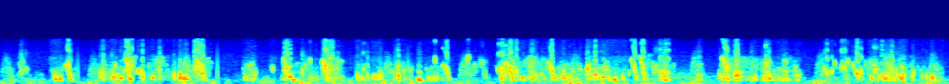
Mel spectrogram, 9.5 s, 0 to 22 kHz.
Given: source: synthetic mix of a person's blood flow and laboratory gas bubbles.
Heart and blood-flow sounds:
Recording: Doppler ultrasound of blood flow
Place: subclavian vein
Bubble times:
0.16-0.29 s: bubbles
0.49-0.77 s: bubbles
0.97-2.12 s: bubbles
2.42-2.57 s: bubbles
2.69-2.76 s: bubbles
2.79-3.44 s: bubbles
3.54-3.85 s: bubbles
3.89-4.54 s: bubbles
4.63-4.88 s: bubbles
4.95-6.76 s: bubbles
6.95-7.04 s: bubbles
7.17-8.01 s: bubbles
8.20-9.43 s: bubbles
From the record:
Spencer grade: 4 (maximum detectable bubble signal sounding continuously throughout systole and diastole of every cardiac period, and overriding the amplitude of the normal cardiac signals)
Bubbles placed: anywhere in the cardiac cycle

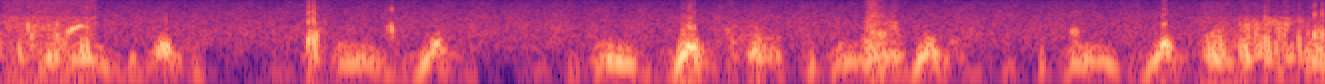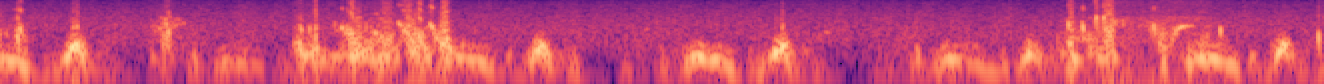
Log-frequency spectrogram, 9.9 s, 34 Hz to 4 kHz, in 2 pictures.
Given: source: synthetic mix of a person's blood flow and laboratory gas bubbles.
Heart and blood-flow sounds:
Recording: Doppler ultrasound of blood flow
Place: precordium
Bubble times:
0.00-0.38 s: bubbles
1.12-1.22 s: bubbles
1.44-1.50 s: bubbles
2.71-2.94 s: bubbles
3.22-3.40 s: bubbles
4.00-4.06 s: bubbles
4.49-5.10 s: bubbles
5.52-5.66 s: bubbles
6.06-6.71 s: bubbles
8.92-9.58 s: bubbles
9.87-9.94 s: bubbles
From the record:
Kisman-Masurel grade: 233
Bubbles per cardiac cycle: several, 3 to 8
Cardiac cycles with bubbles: 50 to 99%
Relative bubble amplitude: loud (0.450 to 0.775)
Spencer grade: 3 (all of the cardiac periods contain showers or single bubble signals, but not dominating or overriding the cardiac motion signals)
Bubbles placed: only in the low amplitude regions of the cardiac cycle

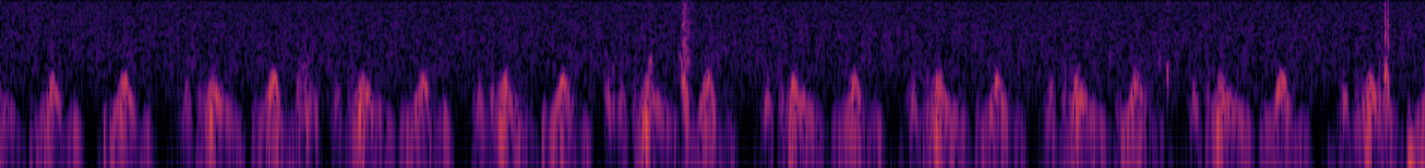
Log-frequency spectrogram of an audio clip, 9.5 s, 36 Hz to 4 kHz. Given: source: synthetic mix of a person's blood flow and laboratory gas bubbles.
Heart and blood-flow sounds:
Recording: Doppler ultrasound of blood flow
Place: precordium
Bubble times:
1.96-2.15 s: bubbles
4.02-4.11 s: bubbles
4.31-4.37 s: bubbles
4.51-4.64 s: bubbles
7.69-7.82 s: bubbles
9.15-9.29 s: bubbles
From the record:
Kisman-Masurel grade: 123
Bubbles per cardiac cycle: 1 to 2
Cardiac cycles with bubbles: 10 to 50%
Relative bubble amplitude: loud (0.450 to 0.775)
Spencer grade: 2 (many but less than half of the cardiac periods contain bubble signals, singularly or in groups)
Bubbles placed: anywhere in the cardiac cycle

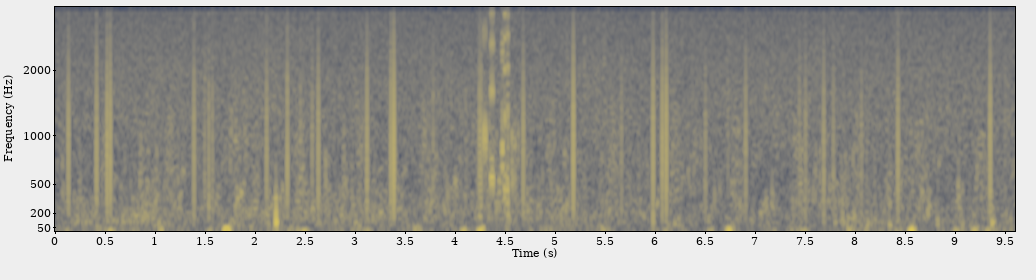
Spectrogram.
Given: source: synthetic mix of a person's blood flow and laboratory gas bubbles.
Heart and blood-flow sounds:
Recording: Doppler ultrasound of blood flow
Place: subclavian vein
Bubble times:
4.25-4.63 s: bubbles
From the record:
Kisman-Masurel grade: 111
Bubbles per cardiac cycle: 1 to 2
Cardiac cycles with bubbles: 1 to 10%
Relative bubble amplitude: barely perceptible (0.100 to 0.250)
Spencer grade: 1 (occasional bubble signal discernible with the cardiac motion signal, with majority of cardiac periods free of bubbles)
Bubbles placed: anywhere in the cardiac cycle

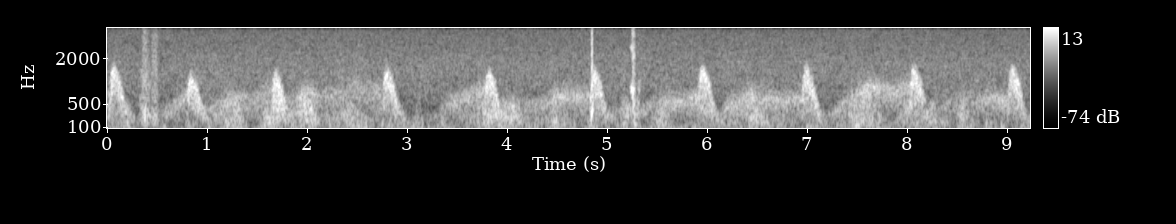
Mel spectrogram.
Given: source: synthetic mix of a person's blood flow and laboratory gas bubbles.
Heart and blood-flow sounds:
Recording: Doppler ultrasound of blood flow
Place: subclavian vein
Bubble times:
0.32-0.52 s: bubbles
4.80-4.90 s: bubbles
5.22-5.34 s: bubbles
From the record:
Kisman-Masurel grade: 123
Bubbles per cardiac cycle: 1 to 2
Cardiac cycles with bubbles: 10 to 50%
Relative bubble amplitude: loud (0.450 to 0.775)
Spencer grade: 2 (many but less than half of the cardiac periods contain bubble signals, singularly or in groups)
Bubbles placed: anywhere in the cardiac cycle

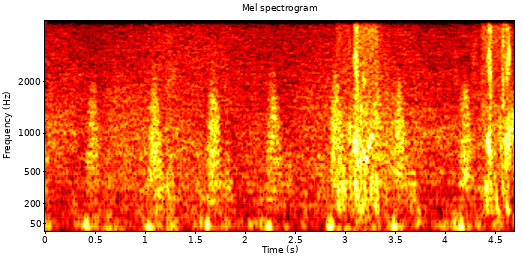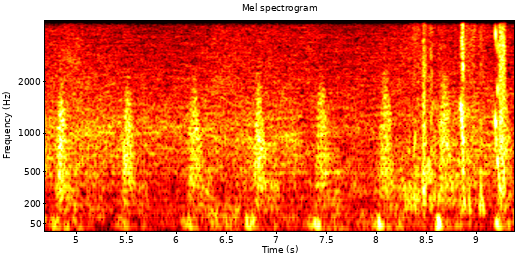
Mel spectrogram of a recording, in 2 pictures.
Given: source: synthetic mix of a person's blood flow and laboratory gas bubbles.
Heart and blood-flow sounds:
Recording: Doppler ultrasound of blood flow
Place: subclavian vein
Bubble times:
2.90-3.37 s: bubbles
4.35-4.71 s: bubbles
8.25-8.70 s: bubbles
8.81-9.11 s: bubbles
9.17-9.38 s: bubbles
From the record:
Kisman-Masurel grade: 222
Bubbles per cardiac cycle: several, 3 to 8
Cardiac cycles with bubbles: 10 to 50%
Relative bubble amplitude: moderate (0.250 to 0.450)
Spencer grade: 2 (many but less than half of the cardiac periods contain bubble signals, singularly or in groups)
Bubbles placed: anywhere in the cardiac cycle

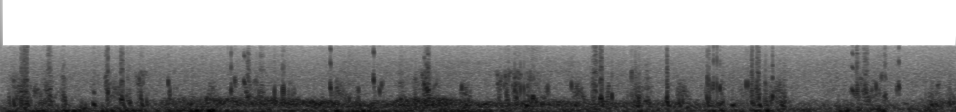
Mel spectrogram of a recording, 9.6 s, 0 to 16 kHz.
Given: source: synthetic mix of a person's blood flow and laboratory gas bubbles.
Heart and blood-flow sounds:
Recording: Doppler ultrasound of blood flow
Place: subclavian vein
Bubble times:
0.06-0.68 s: bubbles
0.89-0.99 s: bubbles
1.04-1.12 s: bubbles
1.18-1.51 s: bubbles
1.64-1.78 s: bubbles
1.88-1.96 s: bubbles
2.27-2.67 s: bubbles
2.71-2.98 s: bubbles
3.25-3.36 s: bubbles
3.44-3.66 s: bubbles
3.69-3.86 s: bubbles
3.96-4.42 s: bubbles
4.58-4.75 s: bubbles
4.83-4.89 s: bubbles
4.94-5.51 s: bubbles
5.67-5.75 s: bubbles
5.90-6.16 s: bubbles
6.27-6.54 s: bubbles
6.64-6.73 s: bubbles
6.76-6.88 s: bubbles
7.03-7.91 s: bubbles
8.49-8.88 s: bubbles
8.94-9.02 s: bubbles
9.27-9.56 s: bubbles
From the record:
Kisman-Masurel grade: 332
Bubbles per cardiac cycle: rolling drumbeat, 9 or more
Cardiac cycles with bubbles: 50 to 99%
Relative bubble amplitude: moderate (0.250 to 0.450)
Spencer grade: 3 (all of the cardiac periods contain showers or single bubble signals, but not dominating or overriding the cardiac motion signals)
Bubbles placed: anywhere in the cardiac cycle

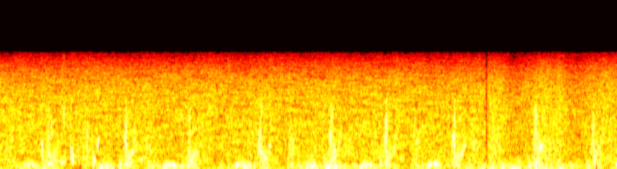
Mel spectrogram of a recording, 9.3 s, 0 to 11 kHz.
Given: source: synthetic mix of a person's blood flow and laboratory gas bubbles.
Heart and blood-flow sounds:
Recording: Doppler ultrasound of blood flow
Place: precordium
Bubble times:
0.60-1.00 s: bubbles
1.03-1.35 s: bubbles
1.38-1.50 s: bubbles
From the record:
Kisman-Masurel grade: 213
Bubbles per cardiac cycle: several, 3 to 8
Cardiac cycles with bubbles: 1 to 10%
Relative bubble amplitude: loud (0.450 to 0.775)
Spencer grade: 1 (occasional bubble signal discernible with the cardiac motion signal, with majority of cardiac periods free of bubbles)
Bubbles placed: anywhere in the cardiac cycle

